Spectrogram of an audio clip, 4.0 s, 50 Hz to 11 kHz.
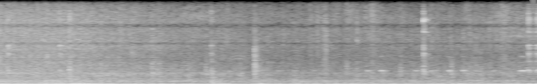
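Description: A 1981 Jeep CJ-7 Laredo with a 4-speed holds about 2,000 RPM while crawling at low speed, giving a steady low engine drone heard from inside the vehicle, moderately quiet and unbroken.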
